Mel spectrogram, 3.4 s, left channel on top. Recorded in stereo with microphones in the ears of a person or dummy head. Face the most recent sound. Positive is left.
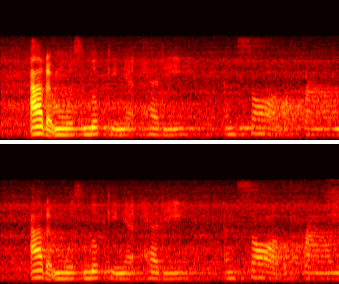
turn(degrees=-35)  # may be behind; listen again after turning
